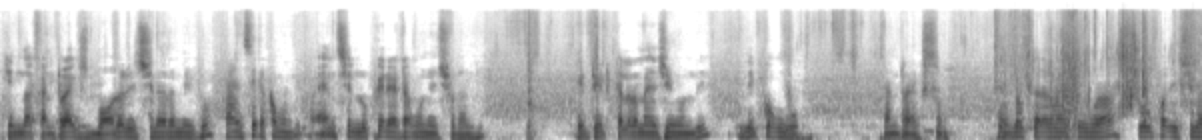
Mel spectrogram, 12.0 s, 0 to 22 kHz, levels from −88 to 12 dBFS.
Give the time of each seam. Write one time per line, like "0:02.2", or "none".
none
